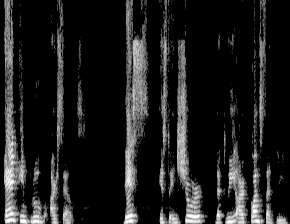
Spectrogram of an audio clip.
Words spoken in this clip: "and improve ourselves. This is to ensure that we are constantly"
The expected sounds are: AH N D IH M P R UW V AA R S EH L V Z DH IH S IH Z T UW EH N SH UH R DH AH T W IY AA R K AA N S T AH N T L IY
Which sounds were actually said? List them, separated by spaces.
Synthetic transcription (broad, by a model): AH N D IH M P R UW V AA R S EH L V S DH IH S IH S T UW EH N SH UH R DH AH T W IY AA R K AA N S T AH N T L IY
